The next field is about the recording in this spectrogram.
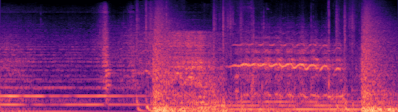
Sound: horse neighing

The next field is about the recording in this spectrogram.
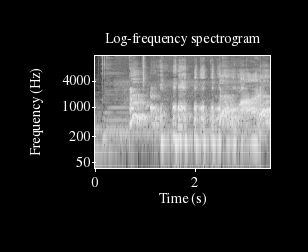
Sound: dog barking

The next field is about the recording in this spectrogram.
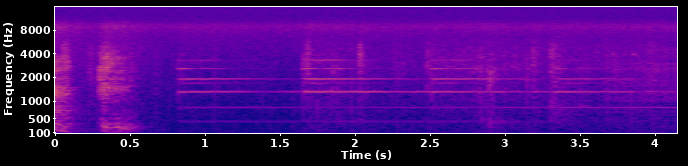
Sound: bell tolling

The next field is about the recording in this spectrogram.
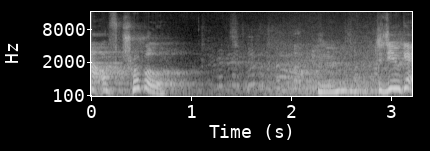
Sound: audience laughing

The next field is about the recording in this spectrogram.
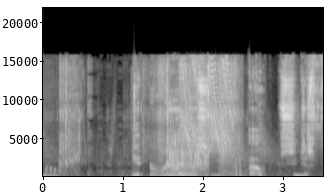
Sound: fart Sounds

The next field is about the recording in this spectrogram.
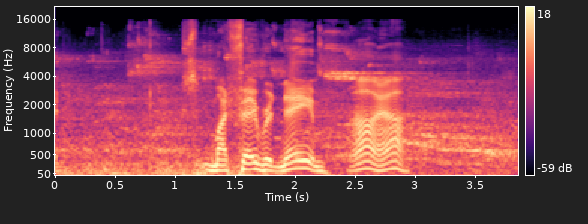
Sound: whistle blows

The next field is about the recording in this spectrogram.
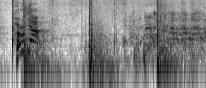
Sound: audience laughs; dough slams on counter

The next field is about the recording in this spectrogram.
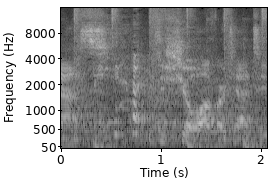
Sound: laughs

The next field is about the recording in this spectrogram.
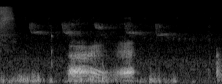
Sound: shocked grumble

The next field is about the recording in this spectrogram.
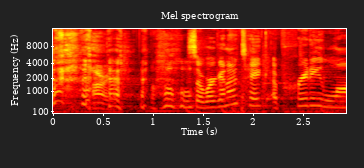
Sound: laughing

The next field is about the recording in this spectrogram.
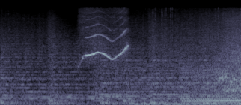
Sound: whistling

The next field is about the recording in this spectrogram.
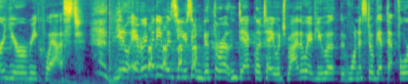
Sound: laughter

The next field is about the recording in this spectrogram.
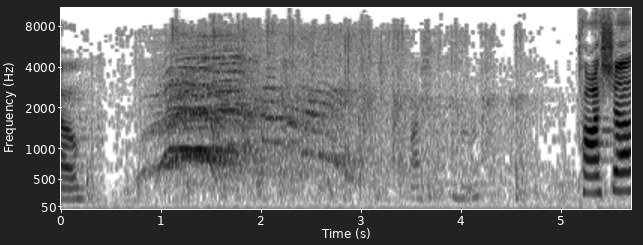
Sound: applause

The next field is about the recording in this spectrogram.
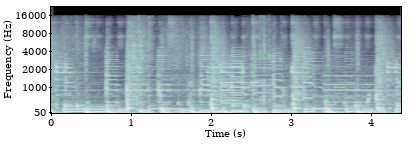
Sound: upbeat music; ice clinks

